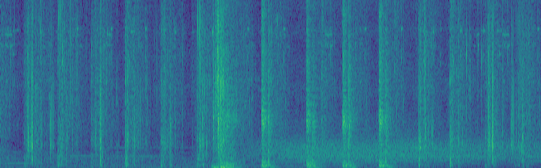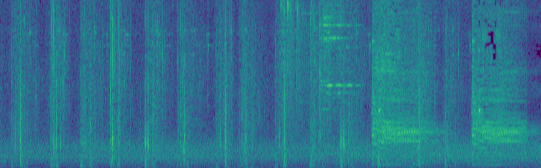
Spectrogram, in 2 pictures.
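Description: Footsteps run quickly and steadily over hard ground.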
